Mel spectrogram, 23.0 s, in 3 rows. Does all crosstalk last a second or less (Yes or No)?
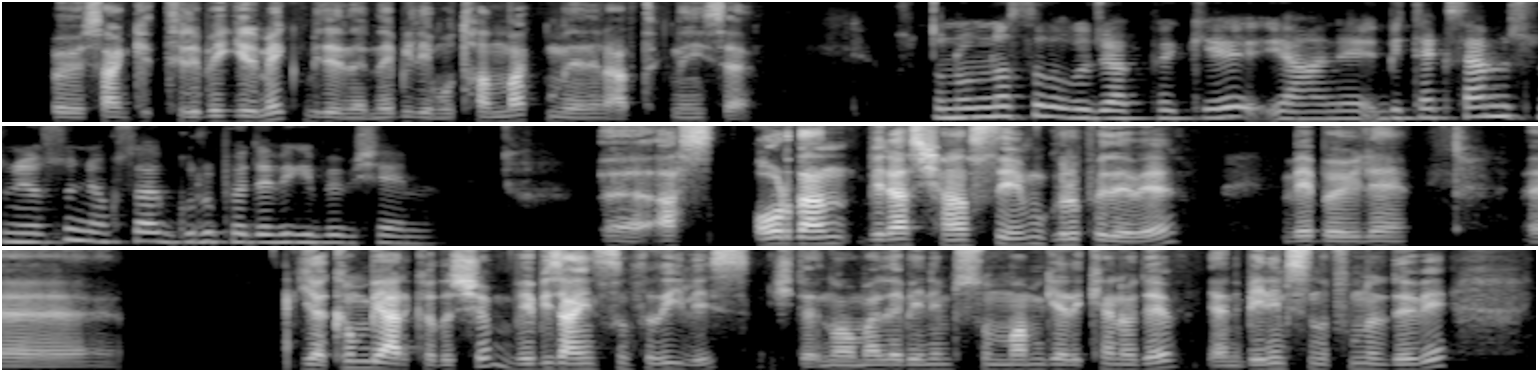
Yes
